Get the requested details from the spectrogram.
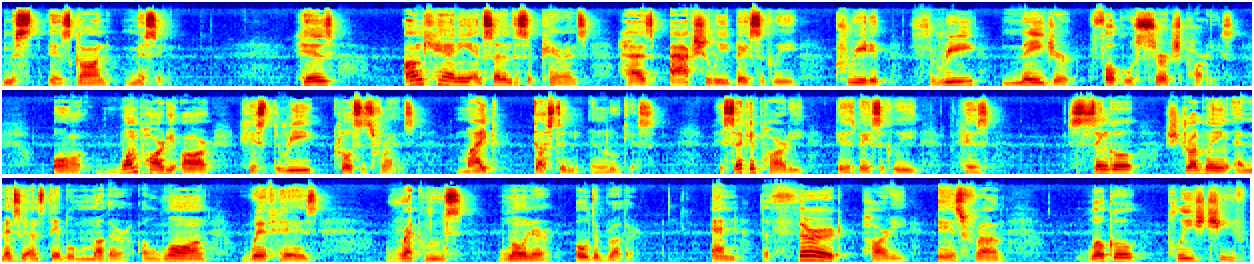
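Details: Adult man who states he has a stutter that is easily heard; stuttering.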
